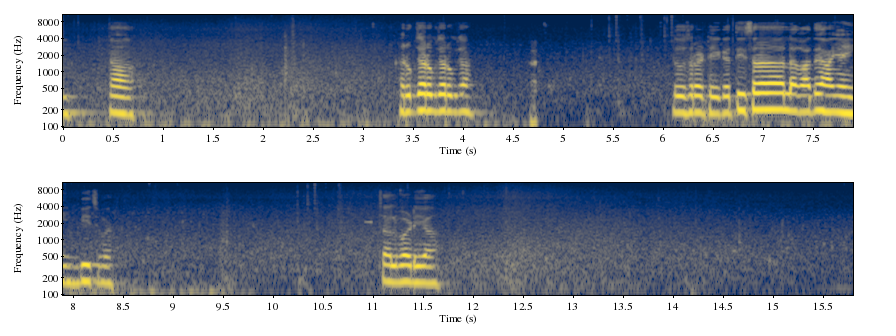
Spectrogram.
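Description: Sea waves wash softly and steadily.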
